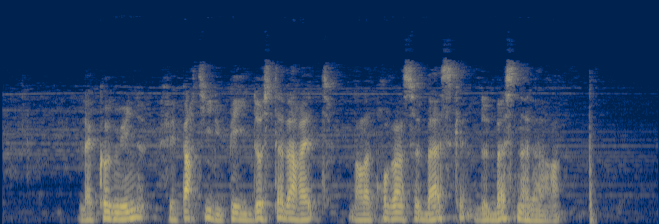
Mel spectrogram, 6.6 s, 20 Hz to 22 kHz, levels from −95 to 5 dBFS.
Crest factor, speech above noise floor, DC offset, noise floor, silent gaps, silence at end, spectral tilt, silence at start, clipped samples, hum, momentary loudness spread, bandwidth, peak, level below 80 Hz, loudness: 22 dB; 37 dB; under 0.1%; -62 dBFS; none; 0.6 s; -6 dB/octave; 0.8 s; under 0.1%; none; 12 LU; 7.6 kHz; -4 dBFS; -58 dBFS; -25 LUFS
